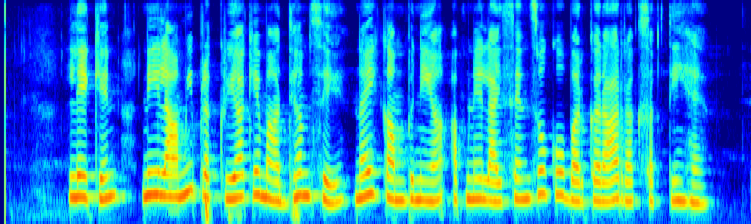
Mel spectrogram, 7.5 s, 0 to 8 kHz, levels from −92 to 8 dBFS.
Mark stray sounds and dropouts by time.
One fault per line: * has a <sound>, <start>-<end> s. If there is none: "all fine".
all fine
